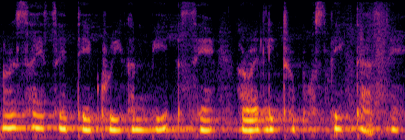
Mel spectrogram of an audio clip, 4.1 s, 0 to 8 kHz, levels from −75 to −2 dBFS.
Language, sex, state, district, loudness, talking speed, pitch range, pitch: Nagamese, female, Nagaland, Dimapur, -16 LUFS, 205 wpm, 225-250 Hz, 235 Hz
